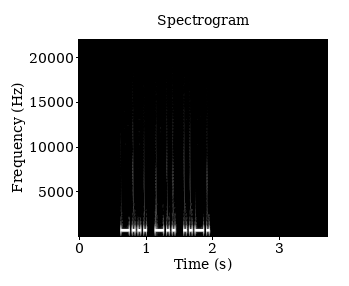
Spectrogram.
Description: Morse code, heard as a keyed tone, about 27 wpm, 700 Hz. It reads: BDF
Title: USA Call Sign Postfixes - 3 Letters 28wpm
